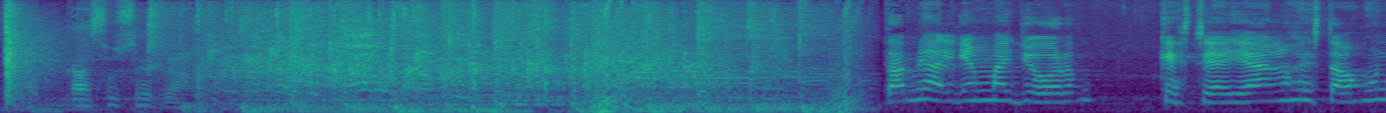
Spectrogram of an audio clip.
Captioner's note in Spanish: Aplausos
